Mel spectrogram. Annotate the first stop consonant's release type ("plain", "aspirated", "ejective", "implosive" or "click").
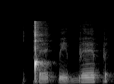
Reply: click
